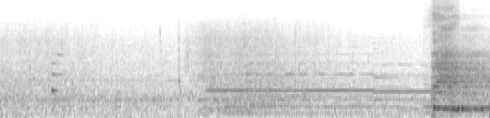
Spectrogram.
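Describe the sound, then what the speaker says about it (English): Ocean waves in Genshin Impact rise into a brief, loud surging wash near the end, over a quiet ambient bed with steady soft tones and no speech. "Go to where you can hear the sound of the waves."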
